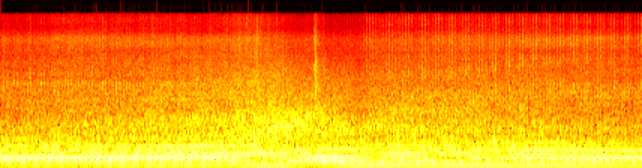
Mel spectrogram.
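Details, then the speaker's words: Nearly new Toro mower with electric start, found discarded, on ethanol-free fuel with Sea Foam and a newly installed air filter. Its small single cylinder holds a smooth, even buzz at steady speed, no surging or misses. Normal running. "i'm happy when things work out got a free mower and it starts and the electric start works as well"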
